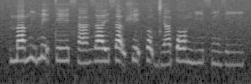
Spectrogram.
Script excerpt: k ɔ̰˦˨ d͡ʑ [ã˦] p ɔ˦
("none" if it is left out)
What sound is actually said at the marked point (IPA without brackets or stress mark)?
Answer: ã˨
